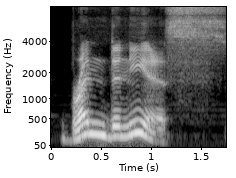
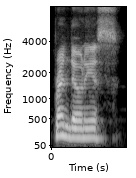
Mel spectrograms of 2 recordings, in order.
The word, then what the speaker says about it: Brendonius: and I'll say Brendonius, I'll get things like Brendaneus or Brendanus, and it's like, yeah, no, I totally get it. Like you can guess, like, but no, Brendonius. That's how you say it.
